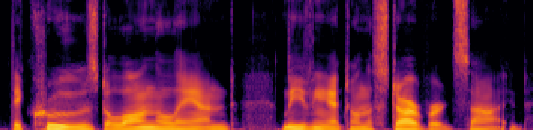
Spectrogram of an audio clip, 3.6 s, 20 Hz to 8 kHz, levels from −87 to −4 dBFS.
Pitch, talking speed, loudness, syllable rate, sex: 120 Hz, 185 wpm, -20 LUFS, 4.9 syllables/s, male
